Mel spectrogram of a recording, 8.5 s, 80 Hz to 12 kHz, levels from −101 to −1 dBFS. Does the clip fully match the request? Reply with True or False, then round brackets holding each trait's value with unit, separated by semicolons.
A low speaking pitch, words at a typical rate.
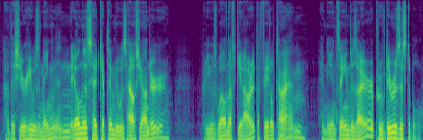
False (105 Hz; 235 wpm)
